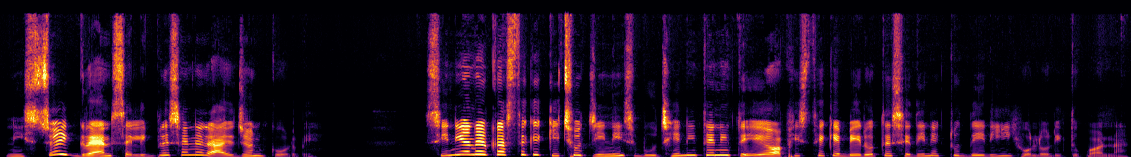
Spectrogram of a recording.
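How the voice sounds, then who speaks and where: Female audio story narrator, highish voice, slow delivery, emotive and dramatic.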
